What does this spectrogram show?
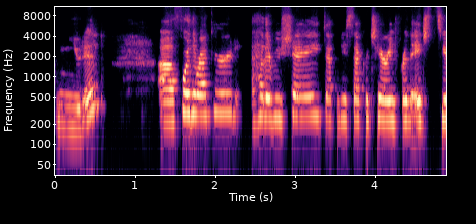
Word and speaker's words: Boucher: Yes, it's Boucher, like touche. It's perfect.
